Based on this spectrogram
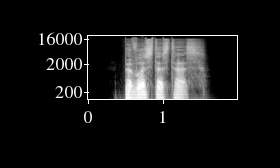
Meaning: strong/mixed nominative/accusative neuter singular superlative degree of bewusst
- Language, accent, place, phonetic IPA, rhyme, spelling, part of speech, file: German, Germany, Berlin, [bəˈvʊstəstəs], -ʊstəstəs, bewusstestes, adjective, De-bewusstestes.ogg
